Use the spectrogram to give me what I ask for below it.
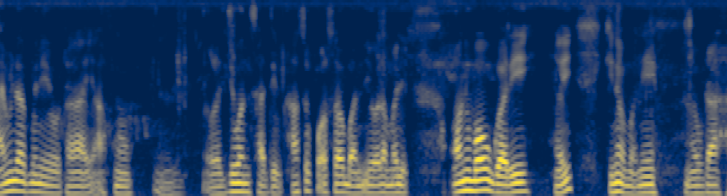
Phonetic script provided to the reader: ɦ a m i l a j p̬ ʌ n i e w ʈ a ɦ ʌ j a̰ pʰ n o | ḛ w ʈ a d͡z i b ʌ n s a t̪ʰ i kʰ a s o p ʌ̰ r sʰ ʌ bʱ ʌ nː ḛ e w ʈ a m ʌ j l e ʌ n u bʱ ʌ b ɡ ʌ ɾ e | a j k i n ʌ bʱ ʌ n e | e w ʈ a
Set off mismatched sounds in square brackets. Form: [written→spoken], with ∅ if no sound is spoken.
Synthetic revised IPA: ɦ a m i l a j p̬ ʌ n i e w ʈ a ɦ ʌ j a̰ pʰ n o | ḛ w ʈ a d͡z i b ʌ n s a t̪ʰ i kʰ a s o p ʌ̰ r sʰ ʌ bʱ ʌ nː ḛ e w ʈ a m ʌ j l e ʌ n u bʱ ʌ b ɡ ʌ ɾ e | [a→ʌ] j k i n ʌ bʱ ʌ n e | e w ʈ a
